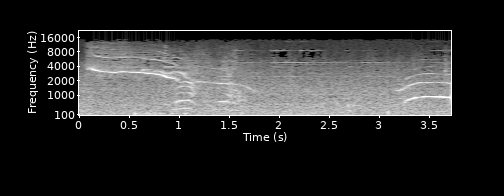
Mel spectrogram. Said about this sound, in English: A dozen yaks lumber across a narrow bridge, swinging gently over a river canyon in the Khumbu. Herders urge them on with whistles and shouts.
